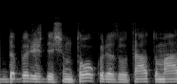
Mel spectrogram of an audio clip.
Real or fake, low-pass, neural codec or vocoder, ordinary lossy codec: real; 7.2 kHz; none; Opus, 32 kbps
